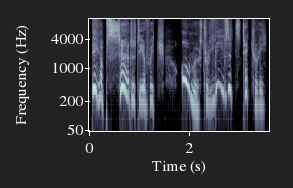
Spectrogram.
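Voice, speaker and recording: In a dry, close studio read, a woman puts on a shrill, high, haughty lady who swoops wildly in pitch. She drags out her words with slow, theatrical scorn. The tone stays mellow under all the indignation. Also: wildly swooping pitch, dry recording, exaggerated voice. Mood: scornful. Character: haughty indignant middle-aged lady scolding her friend. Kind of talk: audiobook character voice.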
